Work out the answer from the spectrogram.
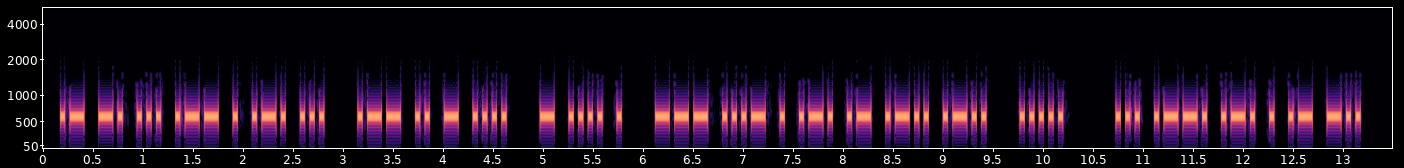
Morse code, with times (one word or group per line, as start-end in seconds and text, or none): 0.2-2.8 ANSWERS
3.1-4.6 WITH
5.0-5.8 THE
6.1-9.4 OVERALL
9.8-10.2 5
10.7-13.2 SPREAD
